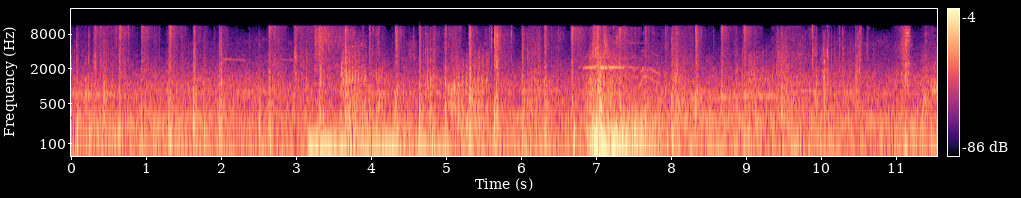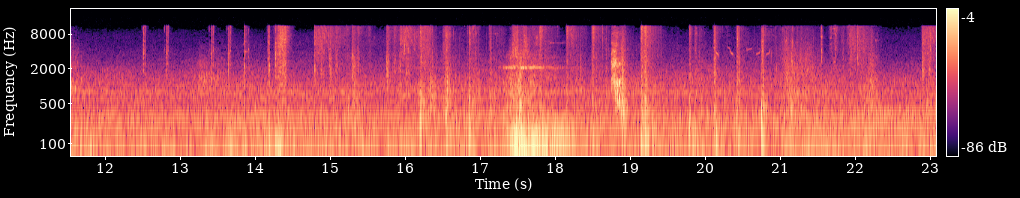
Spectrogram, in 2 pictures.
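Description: Footsteps crunch on grass and dirt as a character runs.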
